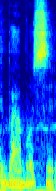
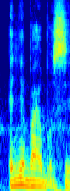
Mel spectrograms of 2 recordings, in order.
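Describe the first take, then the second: First: Unvoiced whispered echo of Bible se; hushed echo. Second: Said in the usual way. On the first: Shown as a demonstration. Mocking the pastors' refrain with a whispered echo. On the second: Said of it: "Bible se. repeated whispered".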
